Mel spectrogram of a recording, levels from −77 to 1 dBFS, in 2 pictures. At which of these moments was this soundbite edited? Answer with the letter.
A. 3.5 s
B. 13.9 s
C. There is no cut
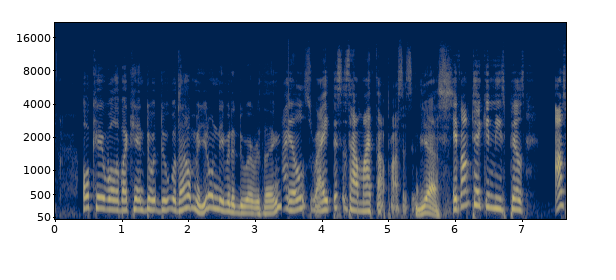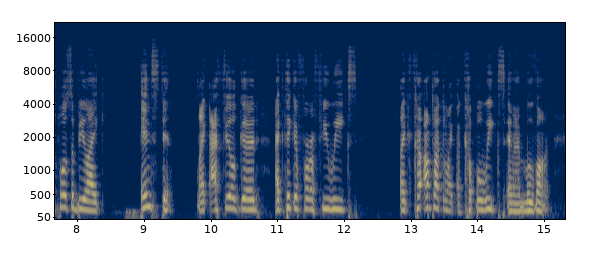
A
